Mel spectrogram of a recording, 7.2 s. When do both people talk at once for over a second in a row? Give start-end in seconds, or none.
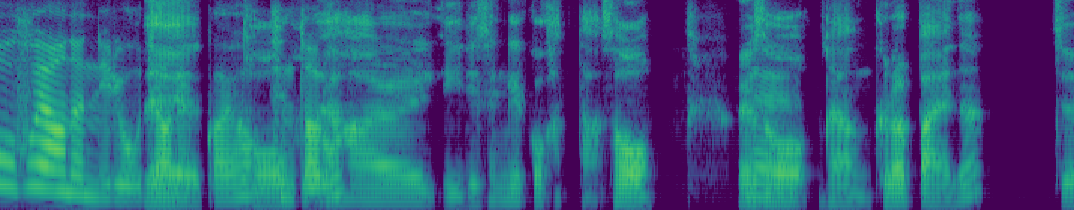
0.9-2.3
